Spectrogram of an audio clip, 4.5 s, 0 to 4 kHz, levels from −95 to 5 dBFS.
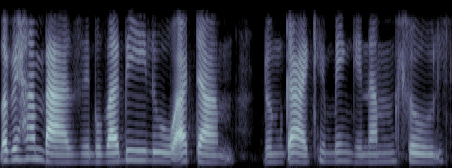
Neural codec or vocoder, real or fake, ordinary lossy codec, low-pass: codec, 16 kHz, 4.8 kbps, FACodec; fake; none; 3.6 kHz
